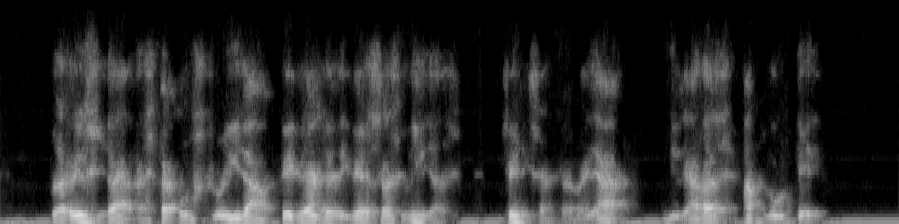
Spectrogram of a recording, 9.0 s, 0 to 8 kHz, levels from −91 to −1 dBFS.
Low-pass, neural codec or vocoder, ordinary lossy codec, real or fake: 7.2 kHz; codec, 16 kHz, 1 kbps, FreqCodec, larger model; Opus, 32 kbps; fake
